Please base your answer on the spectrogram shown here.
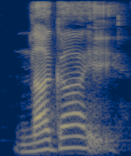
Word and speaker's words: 長い: the symbol for long we pronounce long as negai we can remember negai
